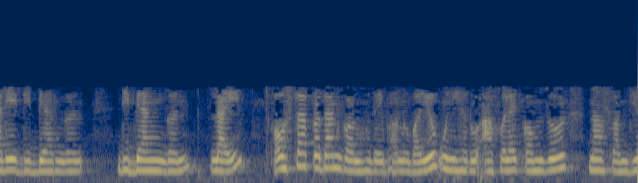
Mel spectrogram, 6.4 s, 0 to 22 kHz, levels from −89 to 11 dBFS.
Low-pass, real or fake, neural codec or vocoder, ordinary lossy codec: 3.6 kHz; real; none; none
